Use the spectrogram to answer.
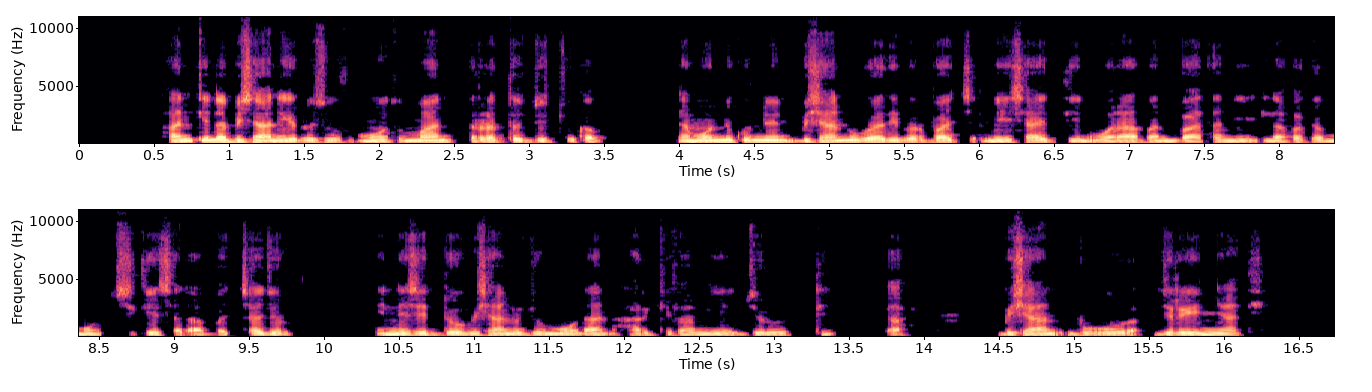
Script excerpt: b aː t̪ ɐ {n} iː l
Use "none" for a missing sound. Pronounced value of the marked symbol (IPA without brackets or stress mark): n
